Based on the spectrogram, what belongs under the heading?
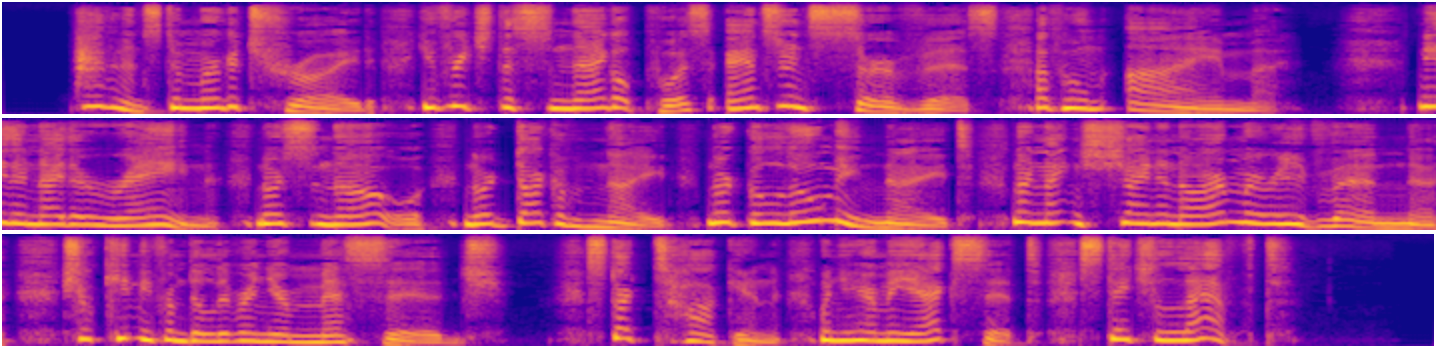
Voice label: answering machine message; cartoon sound fx; snagglepuss; hannah barbera cartoon sound fx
